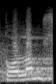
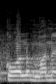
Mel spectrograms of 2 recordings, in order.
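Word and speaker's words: columns: लगातार कंडे निंदा करना तो यदि एम और एन लगातार आ जाए तो उसमें क्या होगा लास्ट का एंड साइलेंट रह जाता है कॉलम्स बोलेंगे कॉल मन नहीं बोलेंगे तो कॉलम की स्पेलिंग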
